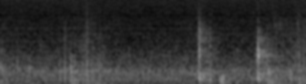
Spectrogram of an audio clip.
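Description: Quiet room tone with a couple of faint short clicks, about one and a half seconds in and again just before the end.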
